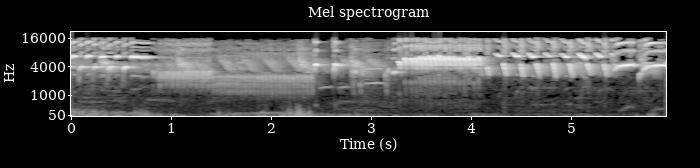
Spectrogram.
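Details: Canary song played to encourage a weak singer: a varied run of rapid buzzy trills, a long low rattling roll, then a bright high trill and clipped repeated whistles, with a faint low rumble early on.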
